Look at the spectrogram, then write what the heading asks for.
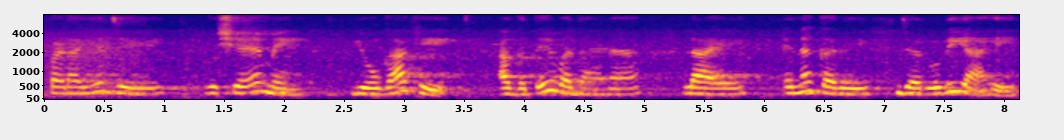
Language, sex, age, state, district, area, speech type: Sindhi, female, 18-30, Rajasthan, Ajmer, urban, spontaneous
